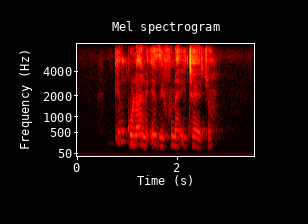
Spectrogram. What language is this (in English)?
South Ndebele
